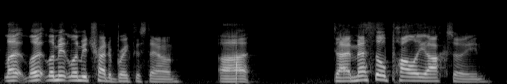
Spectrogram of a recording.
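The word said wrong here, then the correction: dimethylpolysiloxane: There's an L in there. I think you're missing the L. – Oh, my God. I have to slap it out on my hand by the syllables, like dimethyl polysiloxane.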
